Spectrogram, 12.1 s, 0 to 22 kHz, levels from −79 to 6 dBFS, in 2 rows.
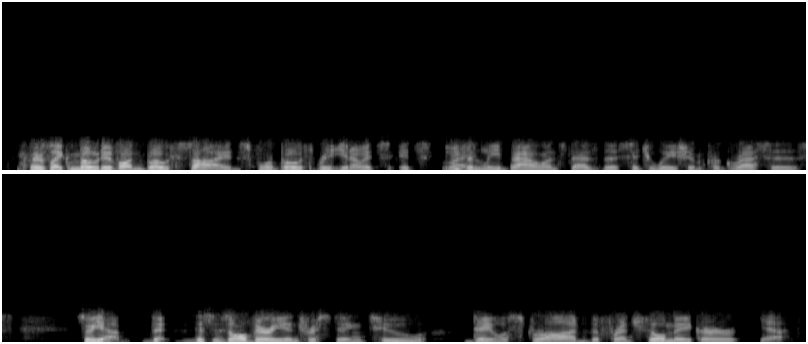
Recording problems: phone-call audio

